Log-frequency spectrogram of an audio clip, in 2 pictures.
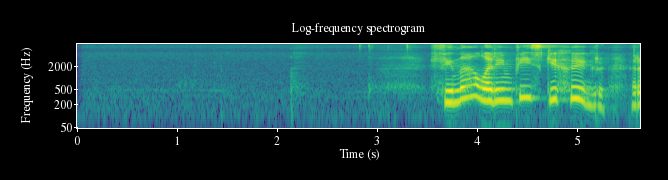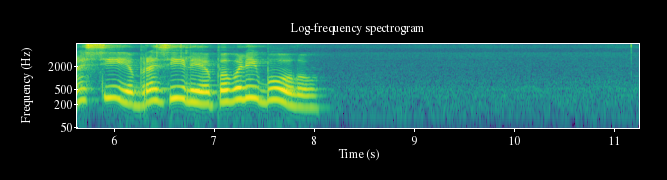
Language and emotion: Russian, positive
